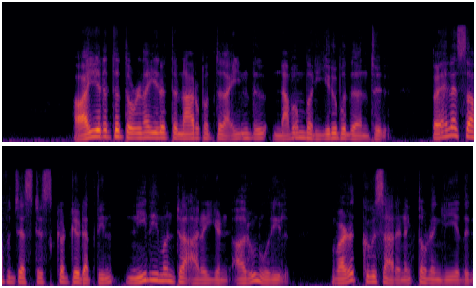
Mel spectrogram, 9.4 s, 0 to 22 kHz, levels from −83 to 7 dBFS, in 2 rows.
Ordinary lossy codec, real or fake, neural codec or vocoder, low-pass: none; fake; codec, 16 kHz in and 24 kHz out, 0.8 kbps, FocalCodec, streaming, 65536 codes; 10.8 kHz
